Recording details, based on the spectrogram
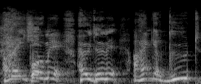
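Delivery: very high-pitched, put-on Scottish accent. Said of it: "Scottish accent".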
